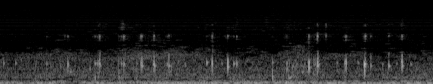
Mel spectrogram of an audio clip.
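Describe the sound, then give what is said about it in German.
Water laps gently against a boat's hull in small, irregular wet slaps and clicks over a low, steady rumble, fairly quiet, with no voices. “Das ist das Wasser an der Bordwand.”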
